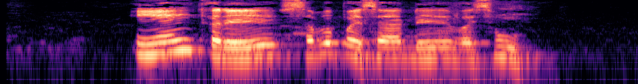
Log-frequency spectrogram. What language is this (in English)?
Sindhi Bhil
